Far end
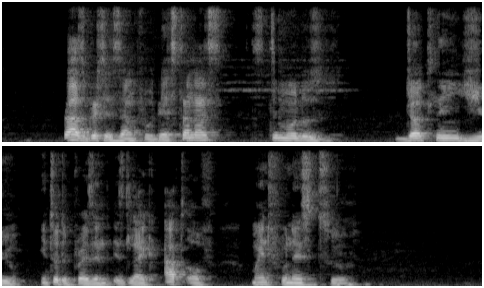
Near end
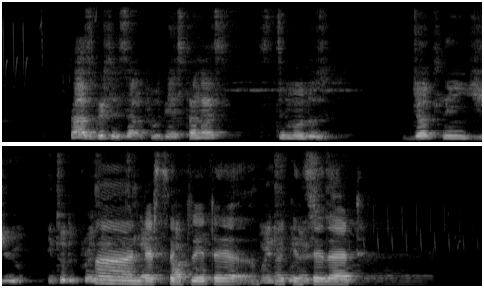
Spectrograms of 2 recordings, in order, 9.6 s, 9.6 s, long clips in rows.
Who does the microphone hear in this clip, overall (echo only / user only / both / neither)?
both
